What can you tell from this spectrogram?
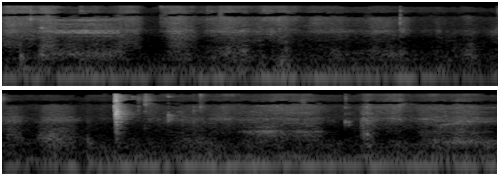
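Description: Soft wet kissing and lip-smacking mouth sounds close to the microphone, with scattered small clicks and one sharp click about four and a half seconds in.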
